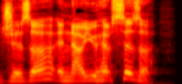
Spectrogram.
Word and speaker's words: SZA: It is SZA.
